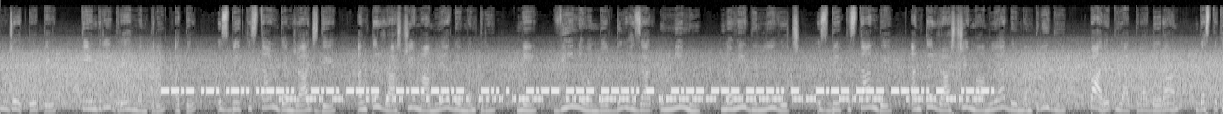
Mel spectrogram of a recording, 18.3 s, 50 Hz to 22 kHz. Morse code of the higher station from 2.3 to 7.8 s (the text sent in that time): QRL? CQ CQ DE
